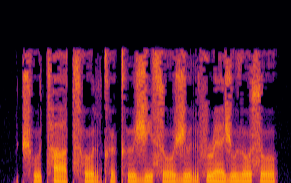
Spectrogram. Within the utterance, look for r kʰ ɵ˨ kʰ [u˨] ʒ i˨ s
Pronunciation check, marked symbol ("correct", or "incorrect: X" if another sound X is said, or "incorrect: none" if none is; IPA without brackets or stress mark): incorrect: ɯ˨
